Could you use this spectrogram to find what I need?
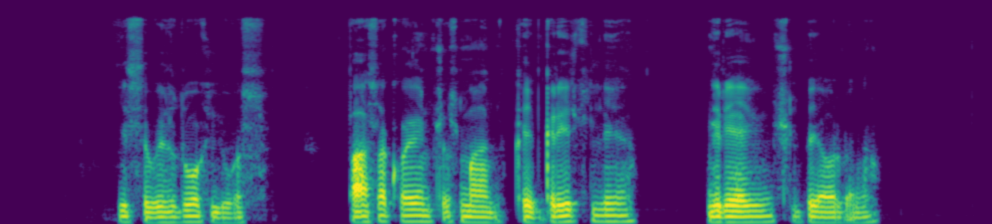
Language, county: Lithuanian, Alytus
